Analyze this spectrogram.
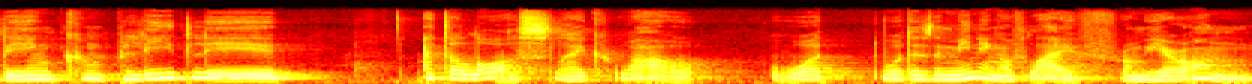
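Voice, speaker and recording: At a very slow pace and a very deep, low pitch, a woman speaks with a Russian accent amid audible room echo and noticeable background noise. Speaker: spiritual teacher. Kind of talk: interview.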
